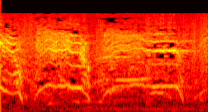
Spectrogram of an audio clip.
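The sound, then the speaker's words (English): A cat meows three times in quick succession on a dark, moonless night, each a drawn-out, rising-and-falling cry, fairly loud. “Hey, kitty, kitty, kitty, kitty.”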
